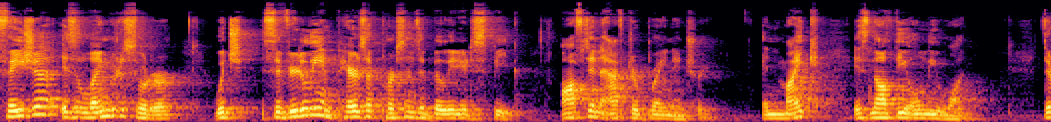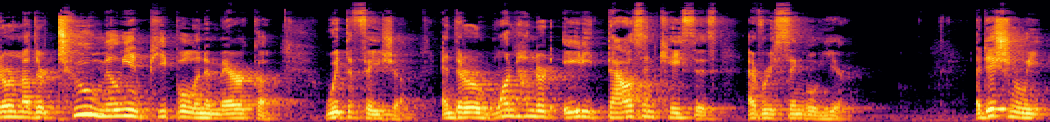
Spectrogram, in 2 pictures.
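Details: Adult male speaker; ordinary speech.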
